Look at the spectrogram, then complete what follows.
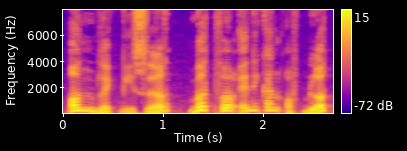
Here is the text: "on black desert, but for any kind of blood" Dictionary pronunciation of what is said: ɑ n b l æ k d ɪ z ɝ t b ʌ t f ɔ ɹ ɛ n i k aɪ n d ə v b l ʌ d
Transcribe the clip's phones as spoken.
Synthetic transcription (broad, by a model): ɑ n b l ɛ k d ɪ s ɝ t b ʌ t f ɔ ɹ ɛ n i k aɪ n ə f b l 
